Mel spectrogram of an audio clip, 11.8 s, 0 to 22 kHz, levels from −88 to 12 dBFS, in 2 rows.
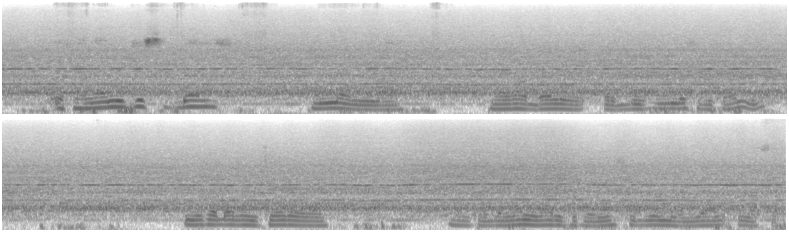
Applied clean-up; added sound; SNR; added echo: none; Domestic sounds, home sounds; -4 dB; none.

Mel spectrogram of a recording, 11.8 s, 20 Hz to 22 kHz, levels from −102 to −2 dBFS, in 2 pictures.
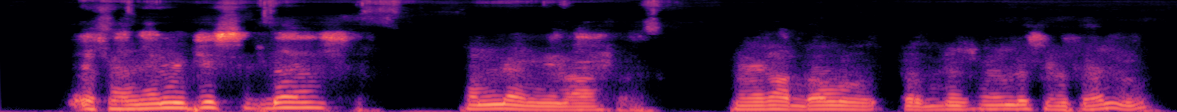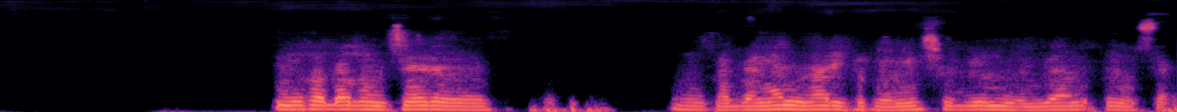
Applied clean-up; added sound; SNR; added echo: neural mask model Resemble Enhance denoiser.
